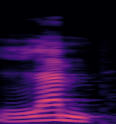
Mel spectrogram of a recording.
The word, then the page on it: lamp: Provençal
